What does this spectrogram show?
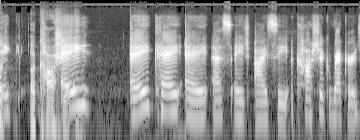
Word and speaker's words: akashic: remember it producers take note how do you spell it akash a a k a s h i c akashic records it's where you hire an akashic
